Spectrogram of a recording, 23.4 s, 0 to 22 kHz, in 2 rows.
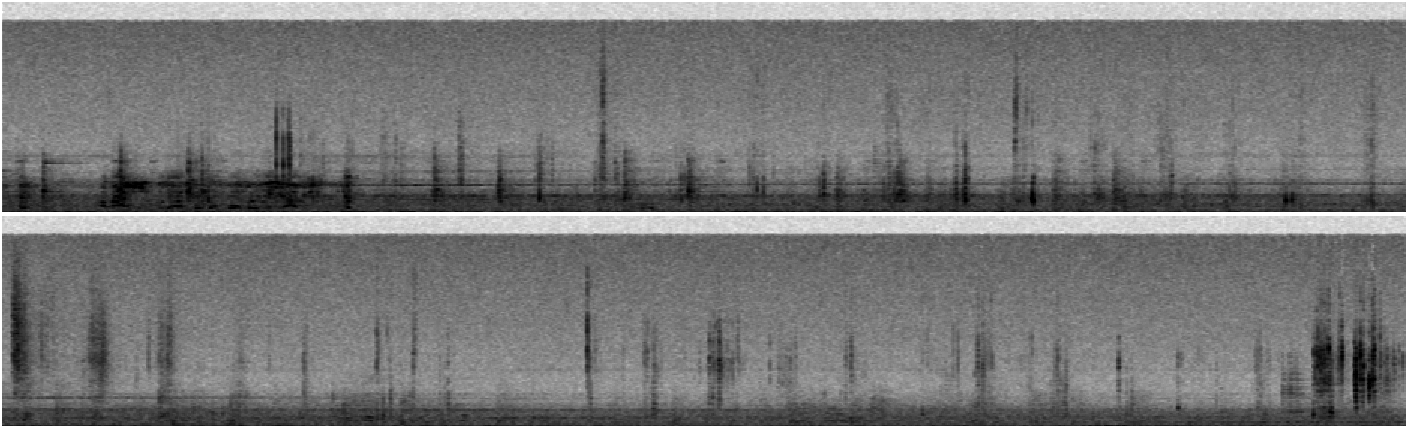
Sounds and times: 0.0s train stops, honks the horn and pushes the carriages back 22.9s
0.8s commands via station loudspeaker 3.0s

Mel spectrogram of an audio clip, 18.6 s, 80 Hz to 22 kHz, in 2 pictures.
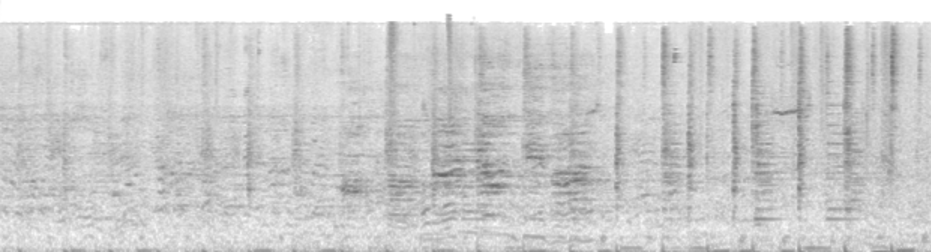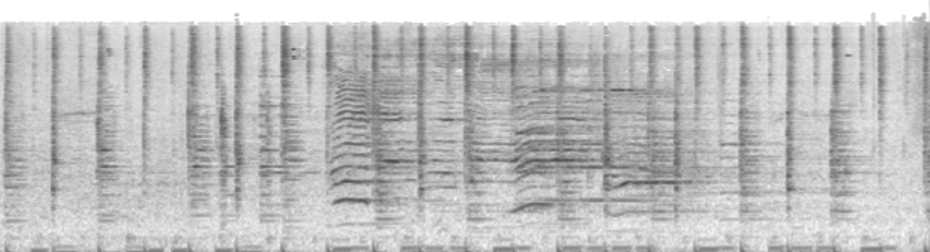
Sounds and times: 3.9s each sailesman testing a different cd 18.6s

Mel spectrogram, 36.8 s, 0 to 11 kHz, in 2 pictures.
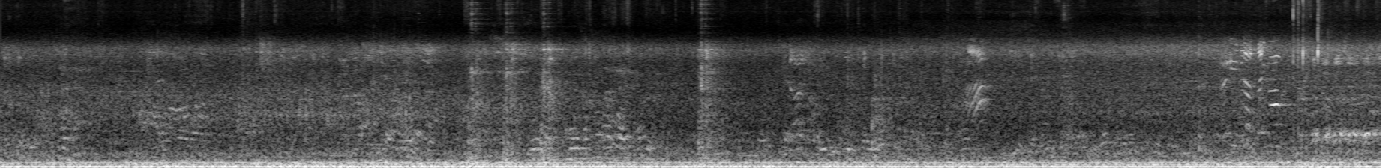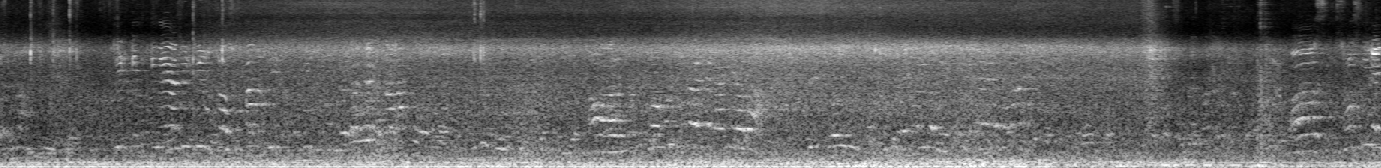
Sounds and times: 11.7s Traffic Sound 36.8s

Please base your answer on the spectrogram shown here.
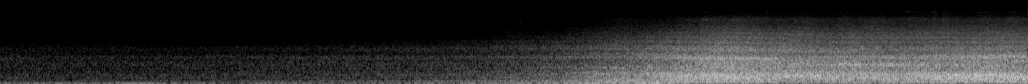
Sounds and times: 3.1s Several trains passing 10.2s

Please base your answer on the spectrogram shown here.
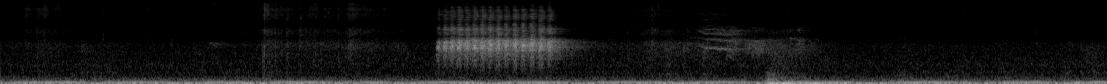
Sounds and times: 4.4s magpies 5.7s

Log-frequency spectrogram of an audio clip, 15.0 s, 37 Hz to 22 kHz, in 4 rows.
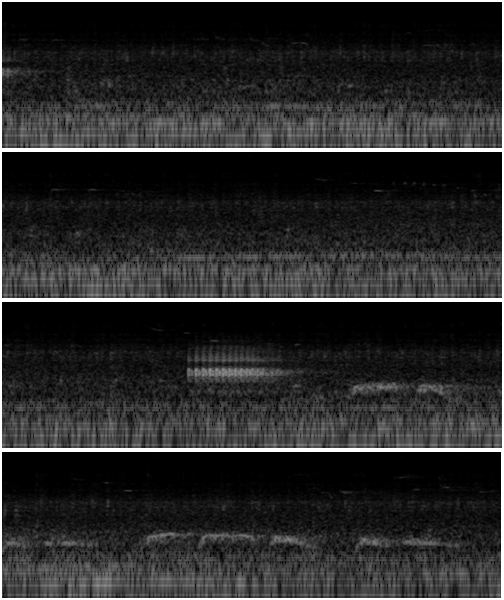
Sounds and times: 0.0s running water sound is a neighbour's water feature 14.9s
8.9s Woodpecker drumming 10.2s

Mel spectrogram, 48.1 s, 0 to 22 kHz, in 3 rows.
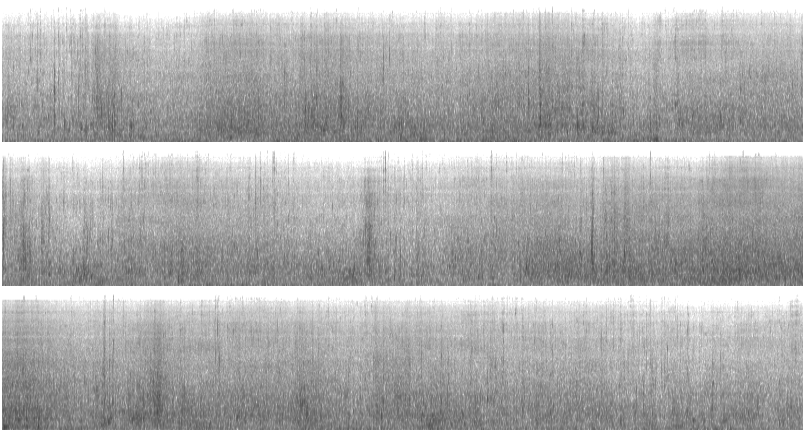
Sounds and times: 0.0s quiet water 48.0s

